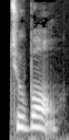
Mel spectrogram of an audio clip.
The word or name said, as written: tuborg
